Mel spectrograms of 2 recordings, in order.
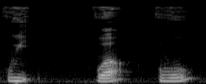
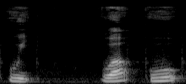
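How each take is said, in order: No difference in how they are said.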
